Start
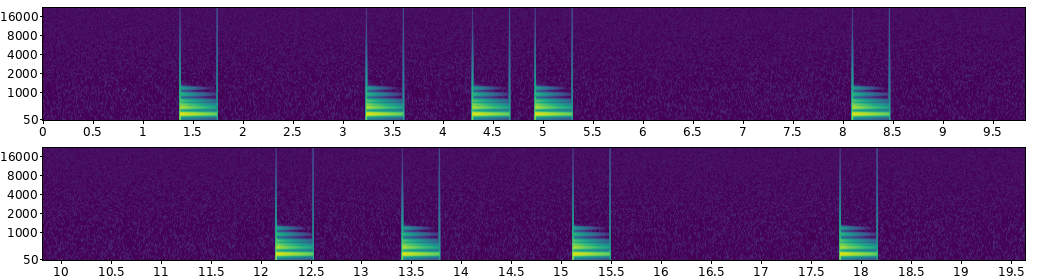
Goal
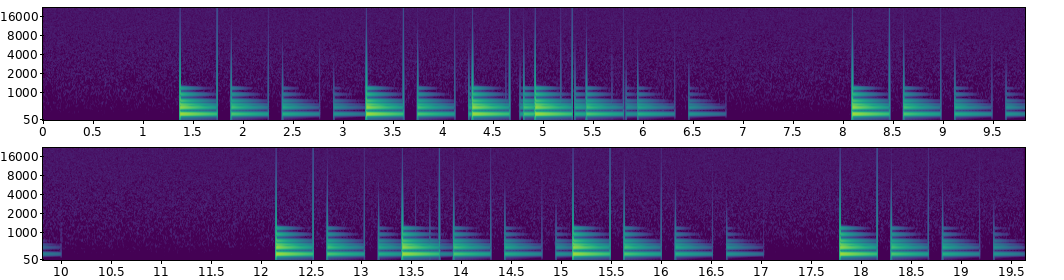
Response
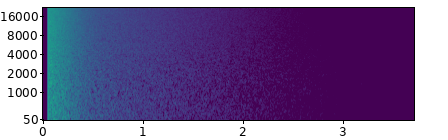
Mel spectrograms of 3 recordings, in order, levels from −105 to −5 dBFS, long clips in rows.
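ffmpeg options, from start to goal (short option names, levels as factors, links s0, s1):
-af "highpass=f=870:p=1,aecho=1:1:512|1024|1536:0.2|0.0619|0.0192,volume=1.26"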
